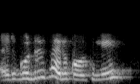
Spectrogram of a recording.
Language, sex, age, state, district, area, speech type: Odia, female, 45-60, Odisha, Kandhamal, rural, conversation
